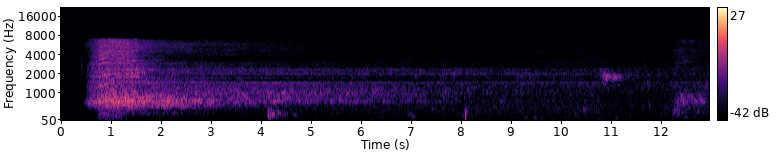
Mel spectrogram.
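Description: An electric hair dryer switches on and blows a steady, close whooshing hiss to dry a handmade jewelry craft piece, running continuously with a few faint clicks and knocks beneath it.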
